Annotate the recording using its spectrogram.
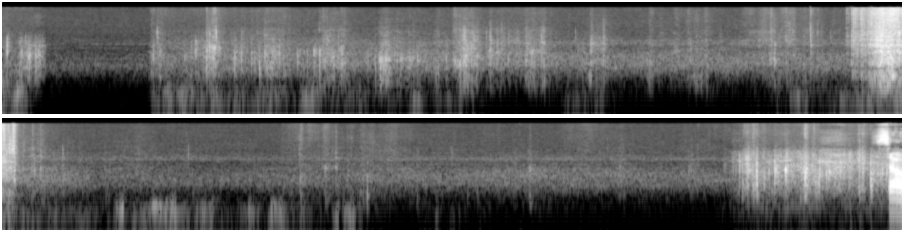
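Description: Faint rustling and crinkling of a nylon jacket and other gear being handled and put on, with one louder swish about halfway through.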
